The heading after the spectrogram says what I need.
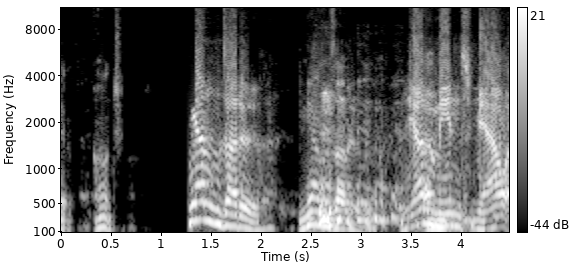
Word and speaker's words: Nyanzaru: Nyanzaru.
